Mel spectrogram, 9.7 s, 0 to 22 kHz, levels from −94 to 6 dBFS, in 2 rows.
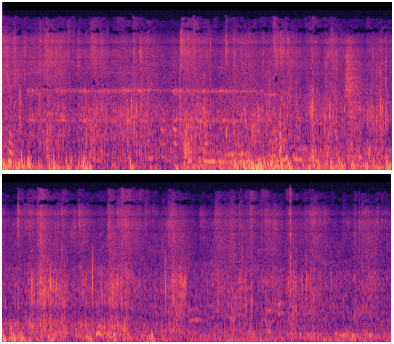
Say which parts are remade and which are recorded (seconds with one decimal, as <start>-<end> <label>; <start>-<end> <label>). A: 0.0-9.7 remade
